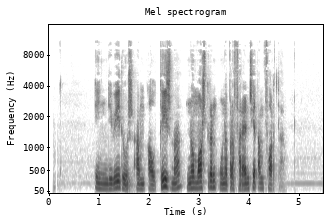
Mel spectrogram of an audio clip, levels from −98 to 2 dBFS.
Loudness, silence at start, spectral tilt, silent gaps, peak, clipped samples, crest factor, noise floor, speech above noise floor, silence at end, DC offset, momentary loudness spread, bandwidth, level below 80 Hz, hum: -26 LUFS; 0.9 s; -5.5 dB/octave; none; -6 dBFS; under 0.1%; 20 dB; -70 dBFS; 45 dB; 0.8 s; under 0.1%; 8 LU; 11.5 kHz; -66 dBFS; none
